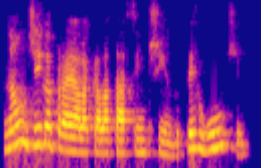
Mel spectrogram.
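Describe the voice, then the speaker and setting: Uma mulher brasileira, psicóloga, falando numa live com jeito de conversa, encenando diálogos entre mãe e filho. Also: female voice, medium pitch, lively intonation, a little fast, darkish tone. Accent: Brazilian Portuguese. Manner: chatty, acts out parent-child dialogues. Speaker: psychologist and mentor. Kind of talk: live-stream talk on emotions.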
